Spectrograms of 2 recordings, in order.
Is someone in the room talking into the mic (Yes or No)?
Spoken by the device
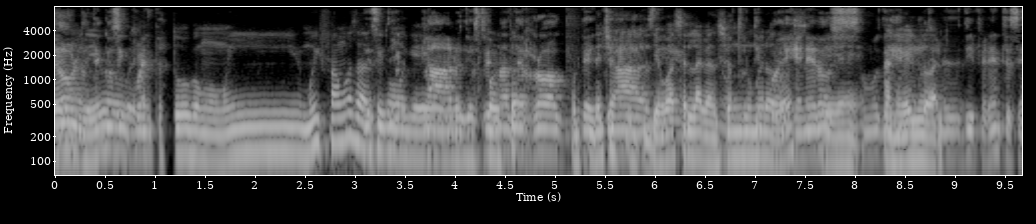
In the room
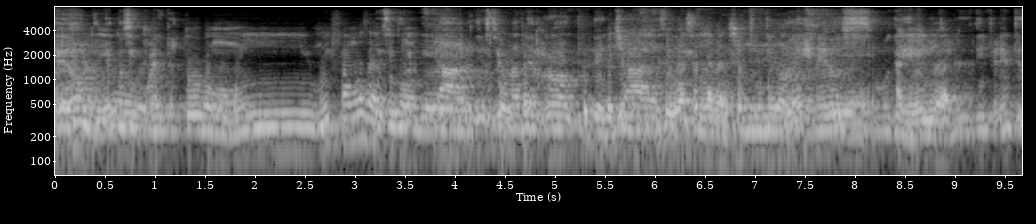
Yes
